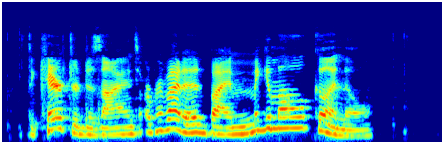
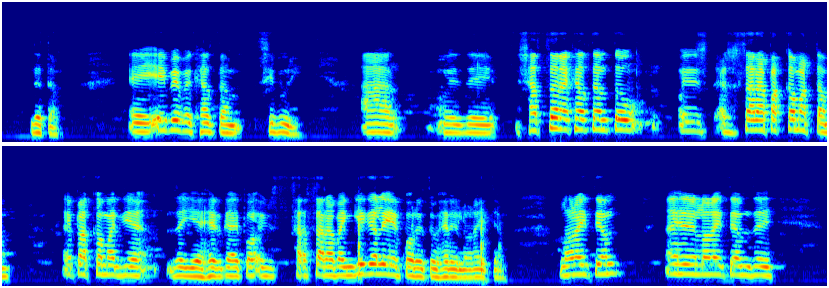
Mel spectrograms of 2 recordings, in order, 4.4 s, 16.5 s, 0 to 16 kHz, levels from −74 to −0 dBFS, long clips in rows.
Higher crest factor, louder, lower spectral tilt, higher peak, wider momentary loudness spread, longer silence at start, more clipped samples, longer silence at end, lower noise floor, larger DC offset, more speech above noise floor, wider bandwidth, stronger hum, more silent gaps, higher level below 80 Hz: about the same, 18 dB vs 18 dB; first, -18 LUFS vs -22 LUFS; about the same, -6 dB/octave vs -6.5 dB/octave; about the same, -2 dBFS vs -4 dBFS; about the same, 10 LU vs 12 LU; about the same, 0.25 s vs 0.3 s; neither; first, 0.7 s vs 0.55 s; about the same, -59 dBFS vs -58 dBFS; neither; first, 41 dB vs 36 dB; about the same, 8 kHz vs 8 kHz; neither; neither; about the same, -62 dBFS vs -66 dBFS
